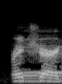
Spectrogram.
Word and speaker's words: Richard: Richard. Yeah. It's not Rickard. There's an H in there, bud. You can pronounce it however you want, Rickard or Richard.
